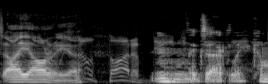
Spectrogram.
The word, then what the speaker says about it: Ilaria: Pronounced Iaria.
